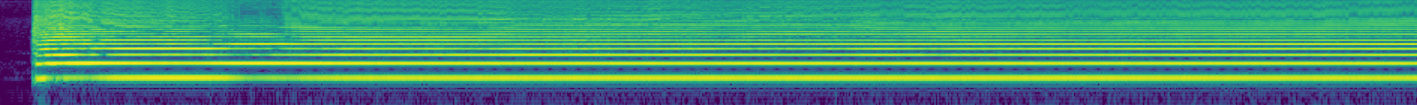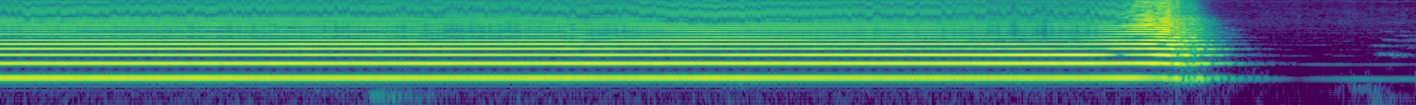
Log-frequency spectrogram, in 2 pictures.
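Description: Shankh (conch shell) blown in one long, steady note, held about seventeen seconds at one even pitch and level, then dying away quickly. This is the long-breath, gently blown style meant to make the conch sound as long as possible with the tone kept level.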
